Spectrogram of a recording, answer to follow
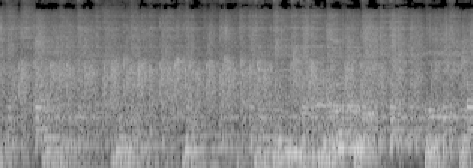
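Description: Live jazz rhythm section playing without the saxophone: a drum kit with busy cymbal work over upright double bass notes.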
